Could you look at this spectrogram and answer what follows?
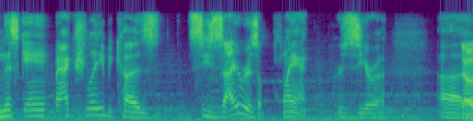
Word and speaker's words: Zyra: Yeah, he's got that deforestation in this game, actually, because, see, Zyra's a plant. Or Zira. No, it's Zyra. It's actually Zyra? If you call it Zira, I'm going to find a way to hit you through this internet.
